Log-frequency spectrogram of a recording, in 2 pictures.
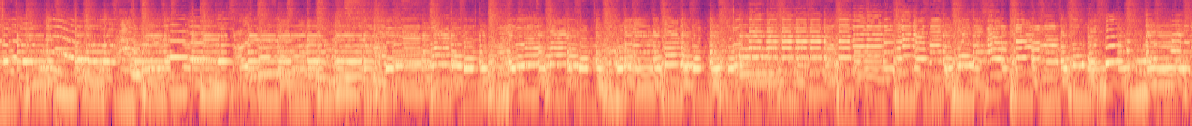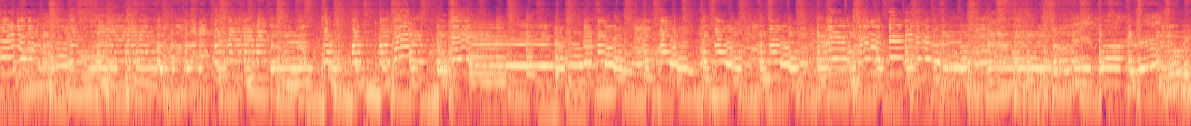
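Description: Live Cajun band playing an instrumental break: saxophone taking the lead over strummed guitars, fiddle and drums.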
